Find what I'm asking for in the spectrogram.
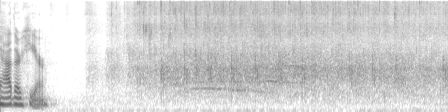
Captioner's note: audience applauds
